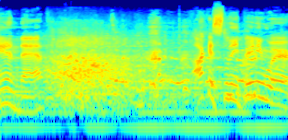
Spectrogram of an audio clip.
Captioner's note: audience laughs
